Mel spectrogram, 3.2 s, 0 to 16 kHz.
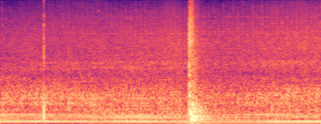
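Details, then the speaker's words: Alfa Romeo 1900 Super, started after timing the engine by piston position: low, steady hum with one brief click and no stumble, settling into a smooth, even idle. "sounds a bit happier there doesn't it"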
